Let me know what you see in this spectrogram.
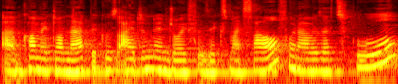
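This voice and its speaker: Audible room echo surrounds a woman whose voice is fairly low in pitch and somewhat breathy. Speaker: maths teacher. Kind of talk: livestream tutorial; casual Q&A with viewers. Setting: live stream.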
